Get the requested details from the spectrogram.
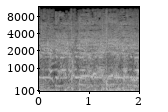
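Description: Several men shout and yell together loudly and continuously, their rough overlapping voices forming a dense wall of noise for about two seconds.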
